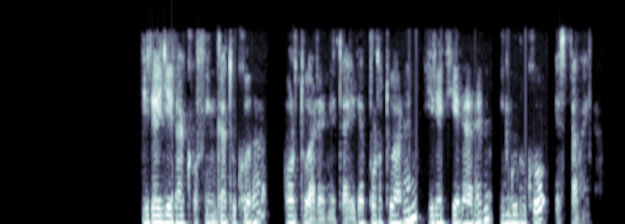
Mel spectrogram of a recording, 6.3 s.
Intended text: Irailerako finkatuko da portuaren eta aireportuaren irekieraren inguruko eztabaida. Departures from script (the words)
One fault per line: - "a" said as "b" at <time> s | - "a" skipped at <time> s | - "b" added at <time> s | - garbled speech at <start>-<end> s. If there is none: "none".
none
